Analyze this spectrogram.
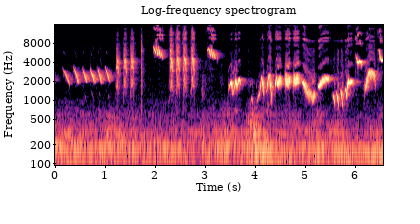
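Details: Lampung white-rumped shama singing vigorously with complete isian: a run of five quick descending whistles, bursts of sharp high clicks, then varied rising and falling whistled notes in a rapid, jumpy sequence.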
